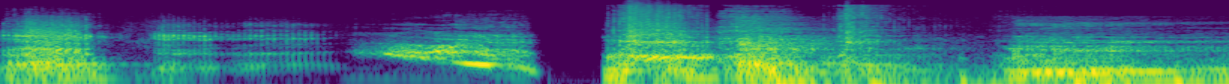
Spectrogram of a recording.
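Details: Powerful lion roars: a harsh opening blast, then a long groan sliding downward in pitch, a sudden silent gap, and renewed loud roaring that trails into a lower rumble.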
